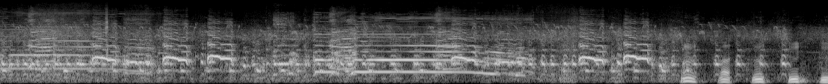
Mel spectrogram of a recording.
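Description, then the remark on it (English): A flock of chickens clucks and squawks continuously as they are fed, with a rooster crowing in drawn-out calls through the middle, ending in a run of short, rhythmic clucks. “That's how I feed my chickens every day.”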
